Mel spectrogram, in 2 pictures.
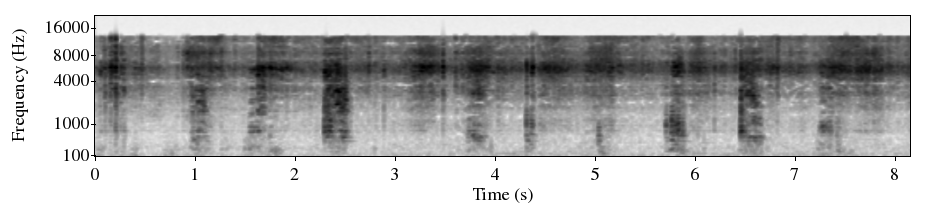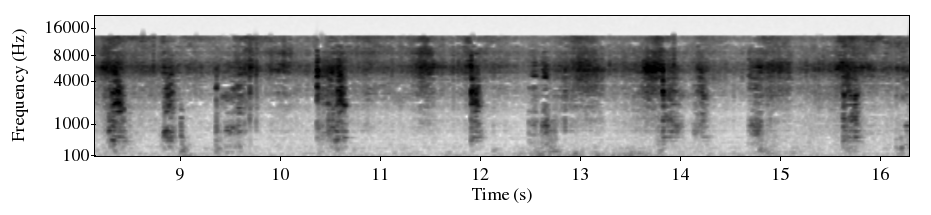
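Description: Freshly grated coconut toasting and sizzling in a wok over a wood fire while it is stirred, the utensil scraping the pan about twice a second over a steady high hiss. The coconut is being cooked before the brown sugar goes in.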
